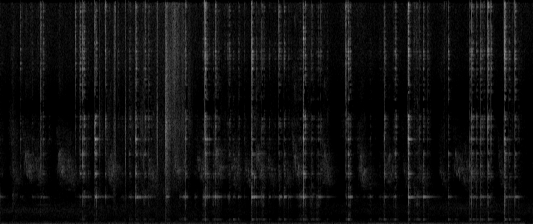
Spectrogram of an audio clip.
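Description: Willow twigs being snipped with scissors over a glass mason jar: irregular clinks, one or two a second, as the cut pieces and the blades strike the glass, each with a short glassy ring.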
